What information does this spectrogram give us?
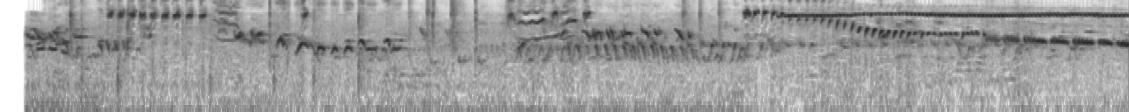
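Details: White-rumped shama song played to get silent, stressed shamas singing back: fast varied chirps and trills, then a long clear whistle near the end held over a falling tone.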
